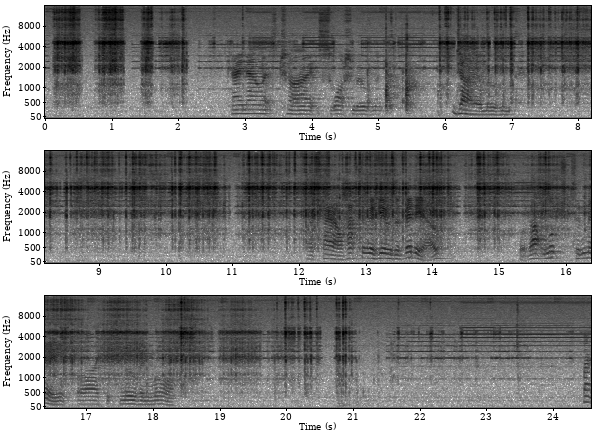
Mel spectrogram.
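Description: Small servo motors whir and buzz in short bursts.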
